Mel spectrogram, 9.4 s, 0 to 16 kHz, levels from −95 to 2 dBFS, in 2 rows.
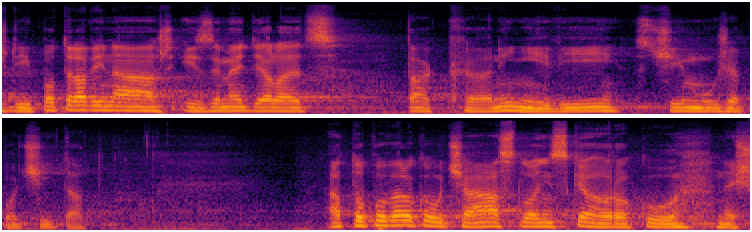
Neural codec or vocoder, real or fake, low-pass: vocoder, 48 kHz, 128 mel bands, Vocos; fake; 14.4 kHz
